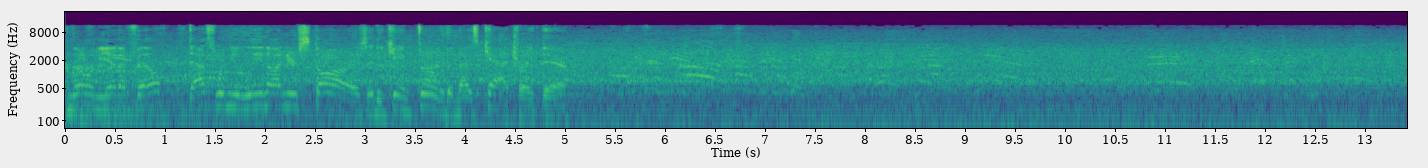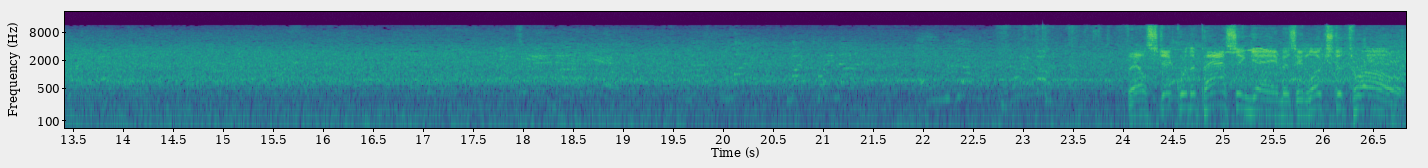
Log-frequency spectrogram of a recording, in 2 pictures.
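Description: A crowd roars steadily in a large stadium.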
